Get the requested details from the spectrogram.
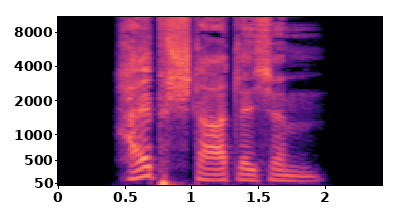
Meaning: strong dative masculine/neuter singular of halbstaatlich
- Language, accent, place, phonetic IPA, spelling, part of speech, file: German, Germany, Berlin, [ˈhalpˌʃtaːtlɪçm̩], halbstaatlichem, adjective, De-halbstaatlichem.ogg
